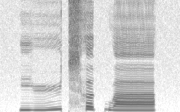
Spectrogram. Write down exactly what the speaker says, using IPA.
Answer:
j yː˨˥ t͡sʰ ɐ˥ k̚ w aː˨

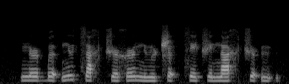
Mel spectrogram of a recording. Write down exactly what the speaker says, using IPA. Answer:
n ə˞ ɓ ə ʔ n ʉ t͡s a x t͡ʃ ə˞ x ə˞ n ʉ ʈ͡ʂ ə ʔ t͡s e t͡ʃ e n a x t͡ʃ ə˞ ʔ ʉ ʔ

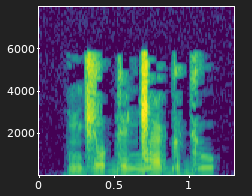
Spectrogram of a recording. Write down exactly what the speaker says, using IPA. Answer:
n d͡ʒ ɤ˦ ɡ e˧ ŋ͡ǁ æ˦ ɡ ɘ˨ ɡʲ u˦

